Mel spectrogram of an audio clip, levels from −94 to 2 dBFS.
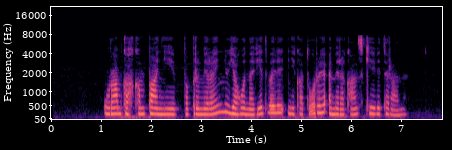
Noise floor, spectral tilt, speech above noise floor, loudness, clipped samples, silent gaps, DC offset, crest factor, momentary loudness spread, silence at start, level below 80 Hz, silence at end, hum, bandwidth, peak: -74 dBFS; -6.5 dB/octave; 46 dB; -28 LUFS; under 0.1%; none; under 0.1%; 18 dB; 8 LU; 1.05 s; -60 dBFS; 0.75 s; none; 7.8 kHz; -10 dBFS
